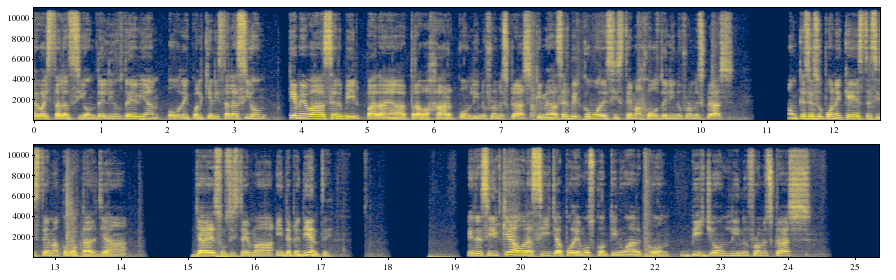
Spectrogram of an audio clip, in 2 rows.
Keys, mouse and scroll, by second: 13.7-14.3 scroll up 2, 14.3-14.8 scroll up 2, 15.1 scroll up 1, 19.6 click, 23.5 click, 24.4 click.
